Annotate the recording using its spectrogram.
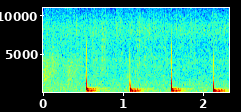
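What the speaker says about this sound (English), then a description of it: "But with chopping down all these trees, I might be able to get some more saplings" Axe chops on trees in the Stardew Valley video game, four crisp evenly spaced wooden knocks about half a second apart, close and clear with no talk.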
